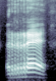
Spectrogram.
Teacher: रे में जीभ जो है वो कंपन करती है टकरा के, तो इसलिए इसको प्रकंपित व्यंजन बोल दिया।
